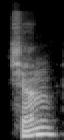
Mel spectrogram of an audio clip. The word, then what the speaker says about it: Chung: real name is Ethan Chung. It's spelled Chung, but it's the Korean pronunciation and not the Chinese one.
